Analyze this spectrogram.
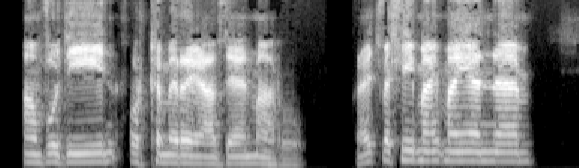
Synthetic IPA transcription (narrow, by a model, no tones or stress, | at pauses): amvoːdiːnɔrkʰəmɛɾeadɛənmaɾṵlˠ | rajdvɛɬimamajənəːm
